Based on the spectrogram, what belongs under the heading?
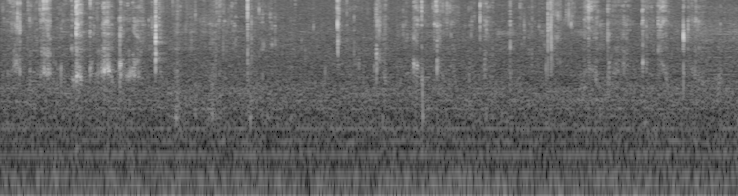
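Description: A person chewing fried flounder close to a clip-on microphone: wet mouth sounds with many small crunches and clicks all through, over a steady low hum.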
